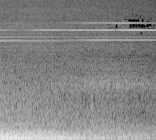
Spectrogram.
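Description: Deep rumbling boom of a television title-sequence sting, fading away steadily, with faint high ringing tones held above it.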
